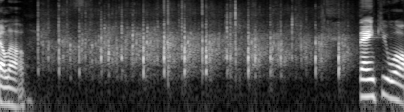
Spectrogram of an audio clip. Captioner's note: applause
